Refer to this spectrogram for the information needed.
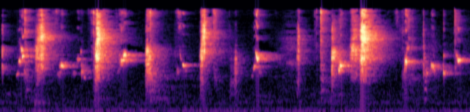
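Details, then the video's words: Two tame pet parakeets talking and playing chatter in a fast, high warble of short chirps, squeaks and whistled notes that tumble over one another almost without pause. "parakeets talking"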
